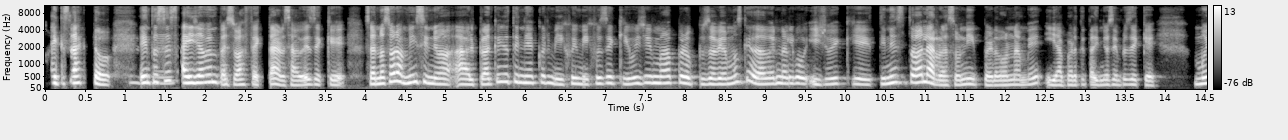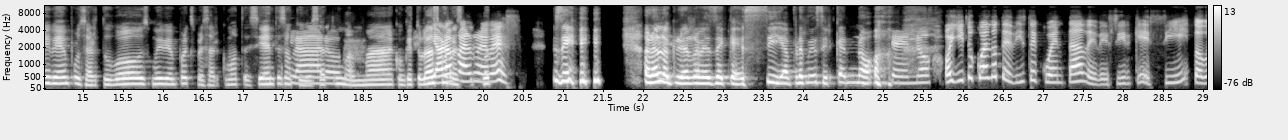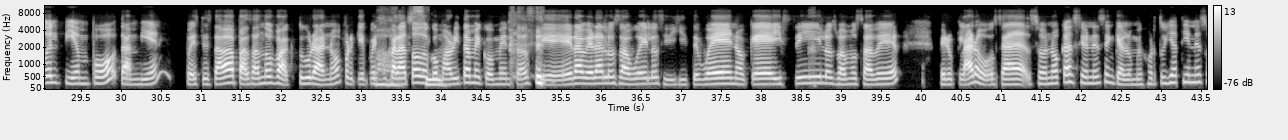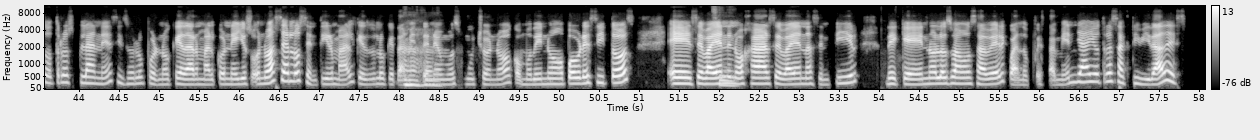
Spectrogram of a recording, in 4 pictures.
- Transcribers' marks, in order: other background noise; other noise; laughing while speaking: "Sí, ahora lo crio al … decir que no"; chuckle
- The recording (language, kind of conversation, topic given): Spanish, podcast, ¿Cómo aprendes a decir no sin culpa?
